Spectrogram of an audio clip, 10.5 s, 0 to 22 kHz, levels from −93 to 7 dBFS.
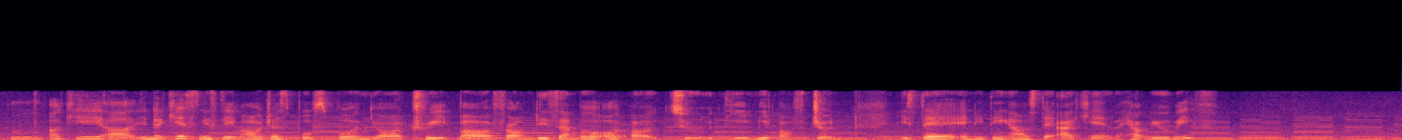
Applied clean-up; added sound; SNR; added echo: none; Wind instrument, woodwind instrument; 12 dB; none.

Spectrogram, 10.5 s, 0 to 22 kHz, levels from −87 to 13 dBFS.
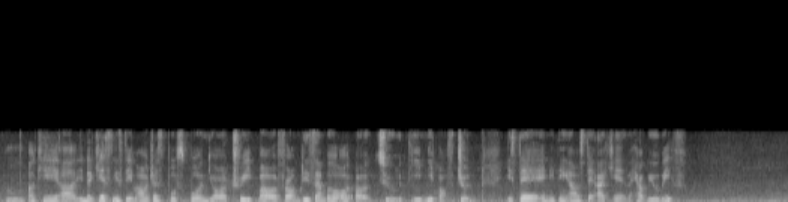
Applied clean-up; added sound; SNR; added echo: none; none; none; none.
